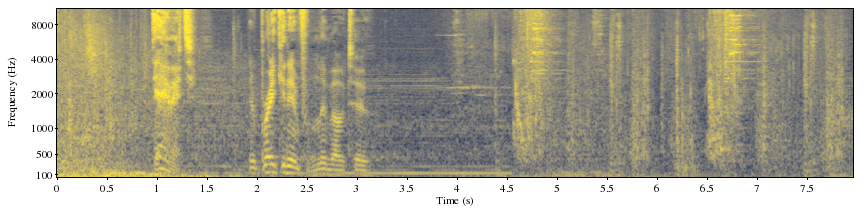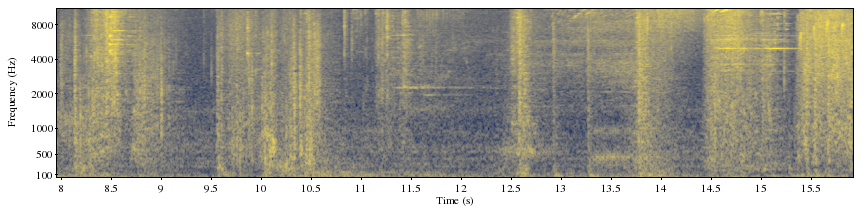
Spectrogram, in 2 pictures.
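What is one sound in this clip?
Sword blows whoosh and clash in quick bursts.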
